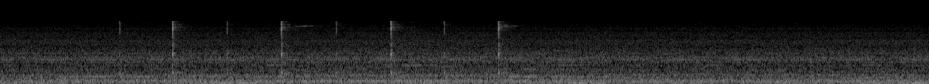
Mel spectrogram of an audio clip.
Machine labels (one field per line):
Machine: valve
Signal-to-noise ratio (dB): -6 dB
